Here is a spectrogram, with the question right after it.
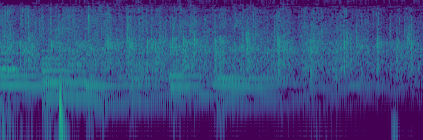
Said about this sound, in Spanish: Dan aplauso fuerte a nuestro Dios.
